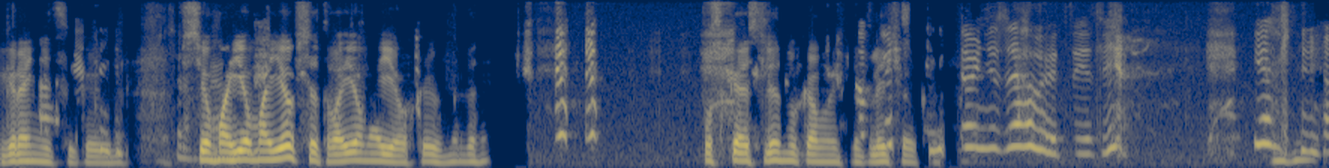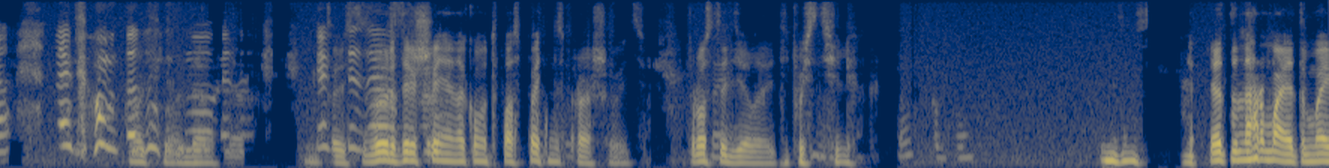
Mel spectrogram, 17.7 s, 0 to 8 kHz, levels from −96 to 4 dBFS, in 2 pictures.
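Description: From 0.23 to 6.31 s the speech keeps dipping and breaking up, about 3 s in all, at worst roughly 40 dB down. This is speech suppressed in double talk. Both sides were likely talking at once. The echo canceller could not tell its own talker from loudspeaker echo, so it turned everything down.

From 3.11 to 3.15 s the room sound drops out abruptly, by about 40 dB. This is background gated by the echo canceller. It clamped the microphone while the loudspeaker played, then let go.

From 6.3 to 6.52 s a very faint delayed copy of the voice appears, 246 ms late. This is echo leak. One side's canceller likely left some loudspeaker pickup in its microphone signal and sent it back.

From 8.79 to 14.86 s double-talk suppression returns, likely for the same reason. The speech is cut in pieces, about 1 s in total, again at worst around 40 dB down.

Within that stretch, from 10.0 to 12.7 s, a stronger echo leak runs alongside. 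The returned copy arrives 266 ms late and sits only moderately below the speech.

From 16.49 to 16.76 s the background gates out again, about 0.3 s, by about 40 dB.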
